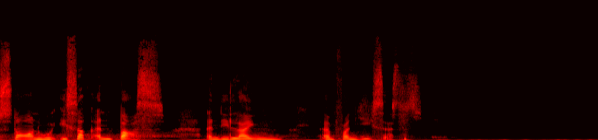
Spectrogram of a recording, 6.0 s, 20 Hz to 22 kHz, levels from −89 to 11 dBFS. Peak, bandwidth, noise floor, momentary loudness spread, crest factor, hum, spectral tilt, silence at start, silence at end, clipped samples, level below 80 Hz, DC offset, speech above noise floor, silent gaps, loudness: -20 dBFS; 16.5 kHz; -74 dBFS; 17 LU; 24 dB; none; -4.5 dB/octave; 0 s; 1.5 s; under 0.1%; -62 dBFS; under 0.1%; 31 dB; none; -43 LUFS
